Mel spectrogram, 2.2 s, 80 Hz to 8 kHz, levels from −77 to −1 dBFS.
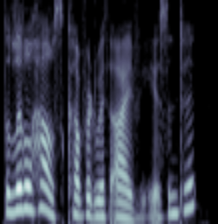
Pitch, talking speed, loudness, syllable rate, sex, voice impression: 225 Hz, 220 wpm, -21 LUFS, 6.6 syllables/s, female, feminine, adult-like, tensed, slightly bright, clear, slightly halting, friendly, reassuring, lively, kind, modest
